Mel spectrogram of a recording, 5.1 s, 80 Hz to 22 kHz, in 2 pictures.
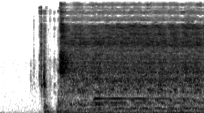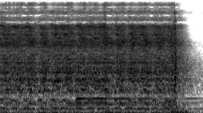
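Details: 2010 BMW 328xi Touring manual, stored for a year: starter spins evenly for about four seconds with a dash chime over it but never fires; crank no start, owner suspects bad fuel.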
